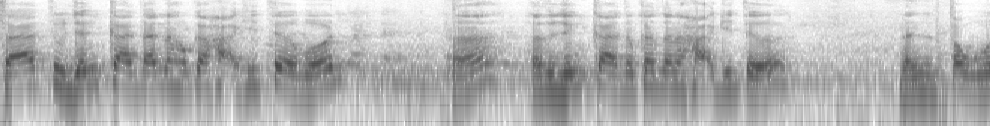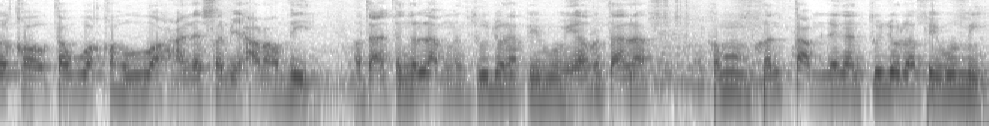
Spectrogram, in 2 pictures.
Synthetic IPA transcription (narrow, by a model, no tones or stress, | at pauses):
sat̪ud͡ʒəŋkalt̪̬anahbukaɦaʔkit̪əpʊn | əsat̪ud͡ʒəŋkalt̪kant̪anaɦaʔk̬it̪ə | nant̪t̪awːɑqaɦulːɑha̰lasamiʔa̰ɾˤɑd̪in | t̪aʔlat̪əŋɡəlaməŋant̪ud͡ʒʊhlapɪbumĩakut̪aʔlahəmhənt̪amdəŋant̪ud͡ʒʊhlapɪhbumi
